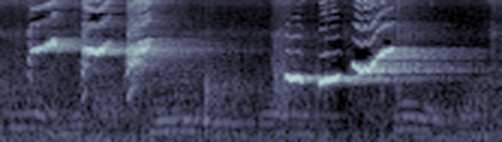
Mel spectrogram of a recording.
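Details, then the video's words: White-rumped shama singing trotol, a fighting song style, as a kept bird. Three quick high whistled notes, a short pause, then a clear run of loud whistles ending in a rising, sustained slur, against a quiet background. "Murai Lepas Trotol Tarung"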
